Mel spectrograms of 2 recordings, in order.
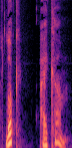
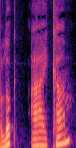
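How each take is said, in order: First: "Look", pause, then quick "I" into "come"; "Look, I come" as long, short, long; short middle syllable. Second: "Look, I come" with "I" stretched long; "Look, I come" slow, three long beats; all long. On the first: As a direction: set Look apart, shorten I. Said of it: "short, long". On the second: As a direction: give Look, I and come equal weight. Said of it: "you could go". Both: Shown as a demonstration.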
